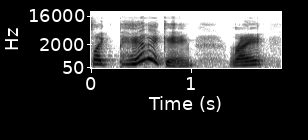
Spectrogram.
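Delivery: ordinary talk, nothing marked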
